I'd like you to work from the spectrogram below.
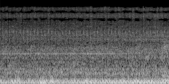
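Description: A 2005 Honda Jazz GD3 VTEC automatic, lowered and fully modified, idles close by with a steady, loud low rumble and an even hum throughout.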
